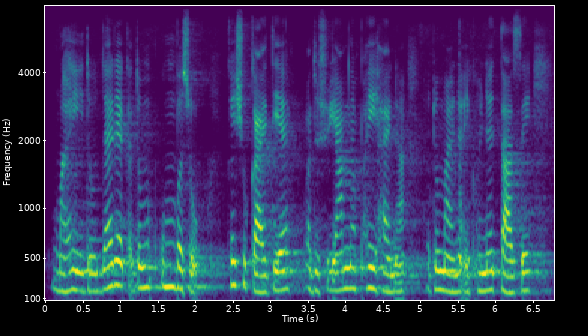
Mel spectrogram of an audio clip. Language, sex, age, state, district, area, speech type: Manipuri, female, 45-60, Manipur, Kakching, rural, spontaneous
